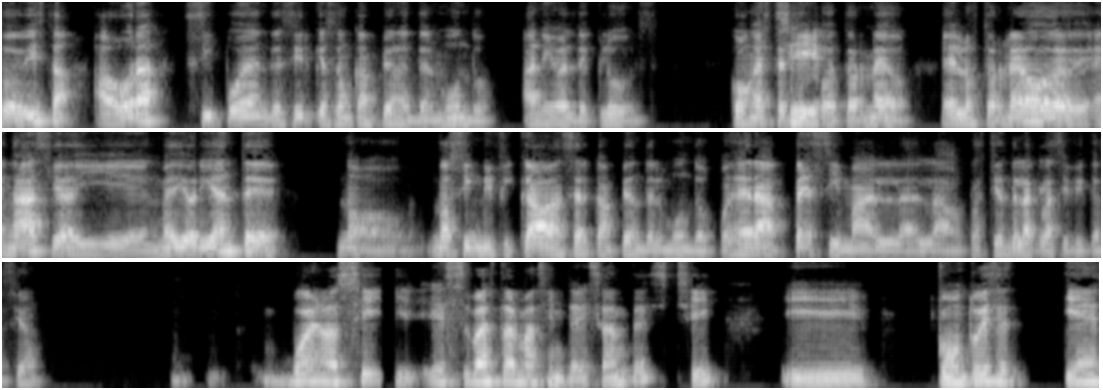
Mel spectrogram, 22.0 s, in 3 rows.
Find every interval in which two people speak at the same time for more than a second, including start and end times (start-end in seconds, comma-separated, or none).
none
